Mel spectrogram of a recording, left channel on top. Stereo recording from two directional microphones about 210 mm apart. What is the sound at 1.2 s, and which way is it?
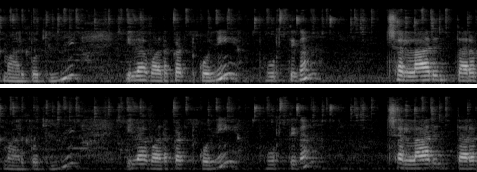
Speech, 40° left (ahead or behind).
